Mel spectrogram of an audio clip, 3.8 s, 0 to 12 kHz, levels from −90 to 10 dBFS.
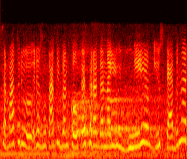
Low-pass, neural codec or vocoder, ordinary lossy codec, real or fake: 7.2 kHz; none; Opus, 24 kbps; real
